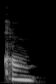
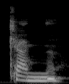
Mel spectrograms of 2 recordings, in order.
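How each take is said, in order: First: The final vowel is nasal with no n sound. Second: The final vowel is followed by a clear n. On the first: It names a town in the north. The speaker calls it wrong. "la faute de la semaine" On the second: It names a town in the south. The speaker calls it right. "il faut bien prononcer la lettre N"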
